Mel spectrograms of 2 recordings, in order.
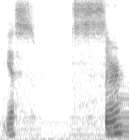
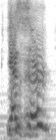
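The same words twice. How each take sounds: First: It is said in a shaky, timid way. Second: It is said firmly, with pride.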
